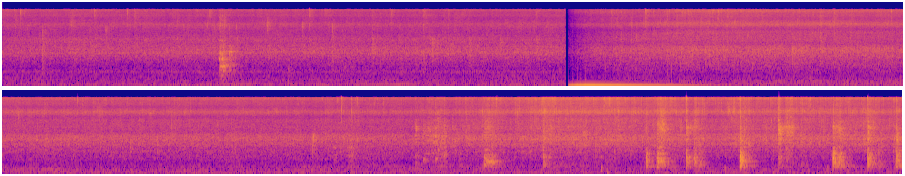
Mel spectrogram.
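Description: Minced garlic and onion sizzling in hot oil in an aluminium wok, a steady frying hiss that grows louder about a third of the way in. In the last third a metal spatula scrapes and taps against the wok as the onions are stirred.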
